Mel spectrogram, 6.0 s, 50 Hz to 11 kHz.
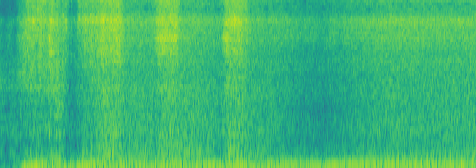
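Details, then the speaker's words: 1982 Chevy K10 V8 that sat nearly 5 years, just after it spat back through the intake (firing order correct). It catches quickly and settles into an even, steady rumble firing on all 8. Normal idle; oil pressure good. "Okay, so now it wants to run. And it's running smooth. Very smooth. Oh yeah, we're firing on all 8."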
